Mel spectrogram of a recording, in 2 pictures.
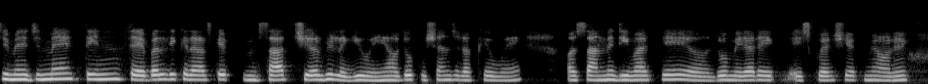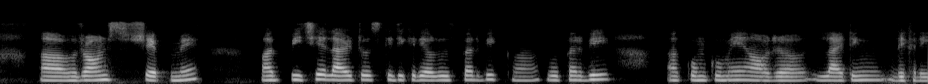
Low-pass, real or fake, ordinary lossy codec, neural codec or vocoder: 7.2 kHz; fake; Opus, 16 kbps; codec, 24 kHz, 0.5 kbps, DualCodec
